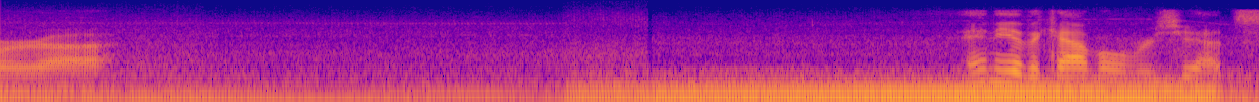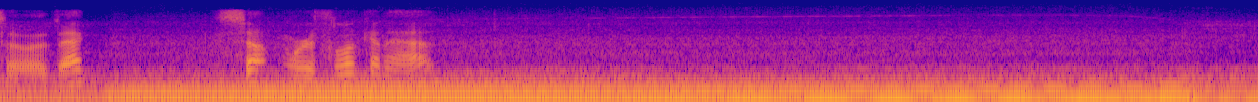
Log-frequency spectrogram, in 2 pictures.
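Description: A truck engine rumbles with a low, steady drone.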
